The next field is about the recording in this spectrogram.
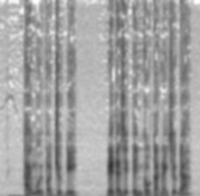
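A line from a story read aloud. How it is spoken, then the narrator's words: Angry shout. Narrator (Vietnamese): Hồng Phong nương tử tức giận quát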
